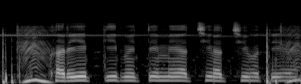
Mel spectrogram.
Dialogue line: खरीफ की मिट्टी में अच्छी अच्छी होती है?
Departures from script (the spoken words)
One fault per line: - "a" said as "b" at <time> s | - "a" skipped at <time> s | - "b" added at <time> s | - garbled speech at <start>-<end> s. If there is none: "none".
none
